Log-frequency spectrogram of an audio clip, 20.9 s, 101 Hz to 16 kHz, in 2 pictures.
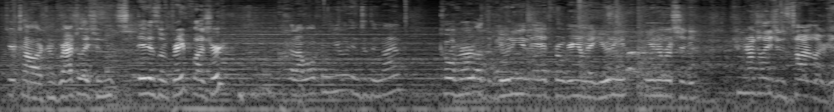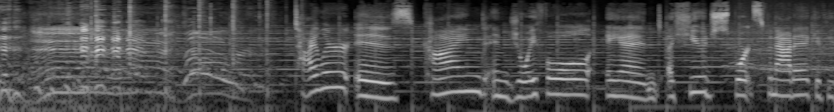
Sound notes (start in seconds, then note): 11.3 people cheering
